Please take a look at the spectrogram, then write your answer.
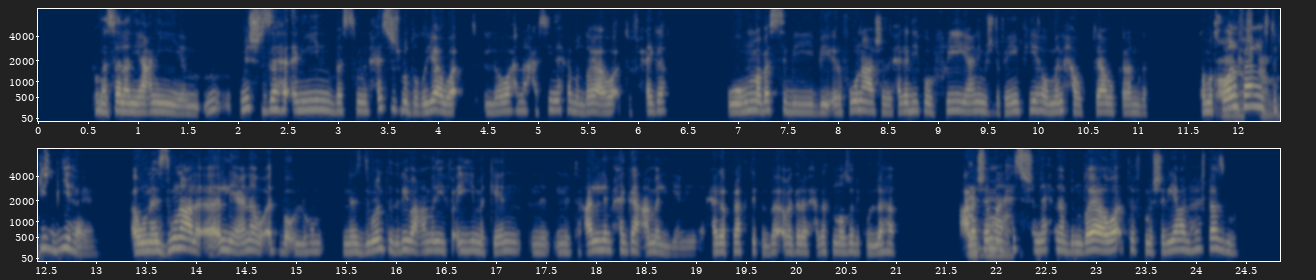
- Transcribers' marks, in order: in English: "for free"; in English: "practical"
- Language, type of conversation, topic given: Arabic, advice, إزاي أقدر أتغلب على صعوبة إني أخلّص مشاريع طويلة المدى؟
